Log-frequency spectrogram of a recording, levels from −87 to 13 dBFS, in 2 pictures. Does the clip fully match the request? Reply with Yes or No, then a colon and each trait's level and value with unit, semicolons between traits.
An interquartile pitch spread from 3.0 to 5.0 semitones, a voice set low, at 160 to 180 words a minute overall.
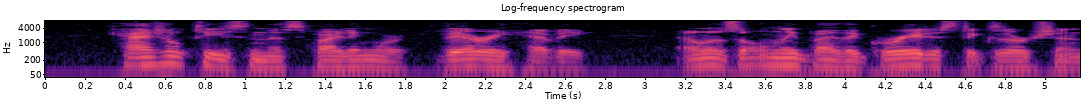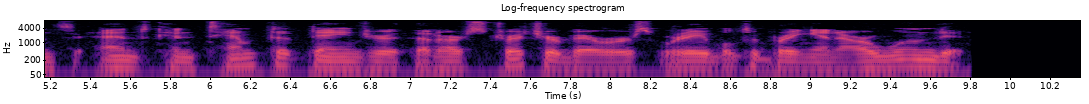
Yes: average, 3.6 semitones; low, 100 Hz; average, 175 wpm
